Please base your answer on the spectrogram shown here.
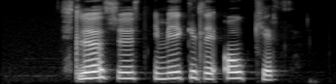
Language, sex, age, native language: Icelandic, female, 40-49, Icelandic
